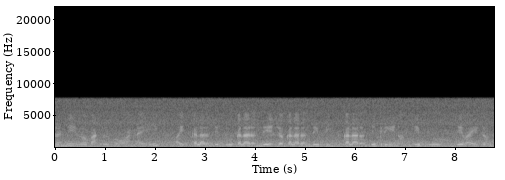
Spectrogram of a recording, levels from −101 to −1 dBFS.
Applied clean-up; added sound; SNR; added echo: none; Water; 2 dB; none.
